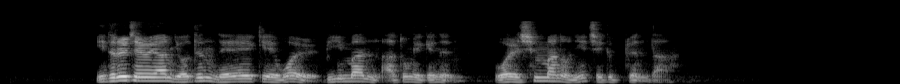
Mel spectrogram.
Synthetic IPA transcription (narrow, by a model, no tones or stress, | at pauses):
idɯɾɯɭt͡ɕe̞we̞ɦanjʌdɯnːe̞ɡe̞wʌɭmimana̰doŋe̞ɡe̞nɯn | wʌɭɕʰimːanwʌɲit͡ɕiɡɯp̚t͈we̞nda̰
